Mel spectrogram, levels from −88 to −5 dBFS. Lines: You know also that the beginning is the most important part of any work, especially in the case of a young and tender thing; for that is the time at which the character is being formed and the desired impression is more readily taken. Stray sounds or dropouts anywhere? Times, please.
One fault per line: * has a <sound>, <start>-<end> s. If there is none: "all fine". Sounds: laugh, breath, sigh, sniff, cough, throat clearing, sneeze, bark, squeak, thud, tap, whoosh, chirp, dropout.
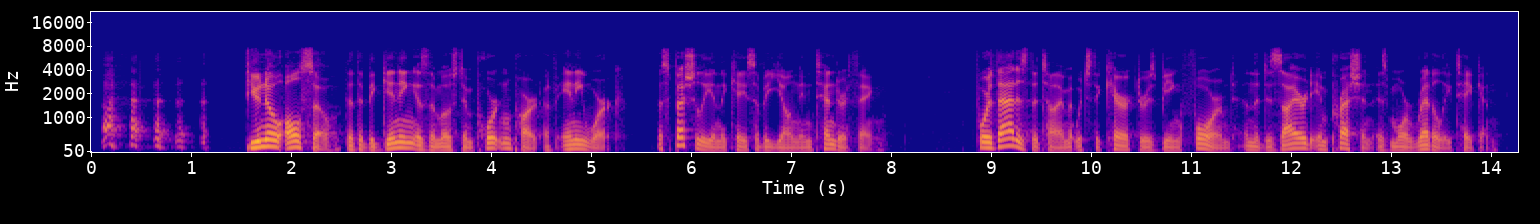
* has a laugh, 0.1-1.2 s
